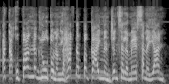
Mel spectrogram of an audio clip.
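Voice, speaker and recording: A high, animated young mother and wife played by a woman, emotional and expressive in radio drama style. Her pitch swings widely, and music plays softly behind her. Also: quick pace. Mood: angry, sarcastic. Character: devoted young mother and resentful, sharp-tongued wife. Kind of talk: Tagalog radio drama acting.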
